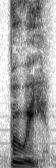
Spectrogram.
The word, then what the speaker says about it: Bowie: out this huge Rusty Bowie knife it's actually pronounced buoy what no no it's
